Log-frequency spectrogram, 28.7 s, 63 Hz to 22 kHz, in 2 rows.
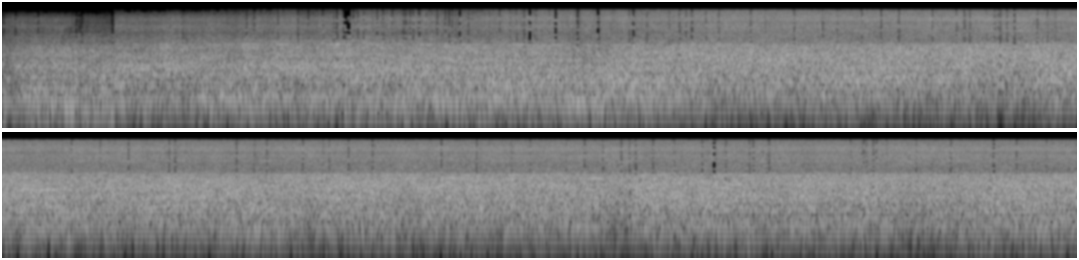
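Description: F-35B jet engine running with a steady, unbroken roar, a faint turbine whine riding on it.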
